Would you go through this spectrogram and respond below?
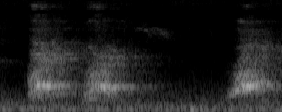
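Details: CHARME, a female AKC champion Cane Corso puppy in morning training, giving three barks: two rapid ones about a third of a second apart, a pause, then a third bark.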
